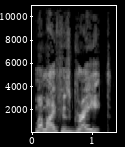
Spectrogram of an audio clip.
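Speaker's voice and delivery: sing-song it like a smug man who is doing just fine; mock cheerful. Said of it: "He's like".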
